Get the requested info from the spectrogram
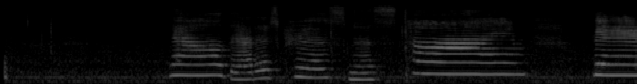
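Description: A high-pitched, chipmunk-style singing voice, starting about two seconds in: a few short sung notes, some dropping at the end, then one long held note.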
